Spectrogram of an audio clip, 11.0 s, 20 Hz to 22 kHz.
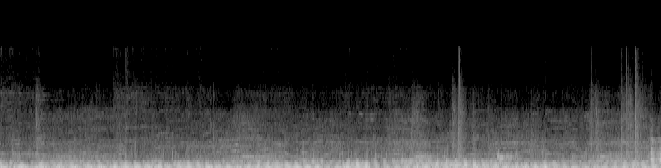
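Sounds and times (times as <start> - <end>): organ chords: 0.0 - 11.0
drum kit beat: 6.6 - 11.0.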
